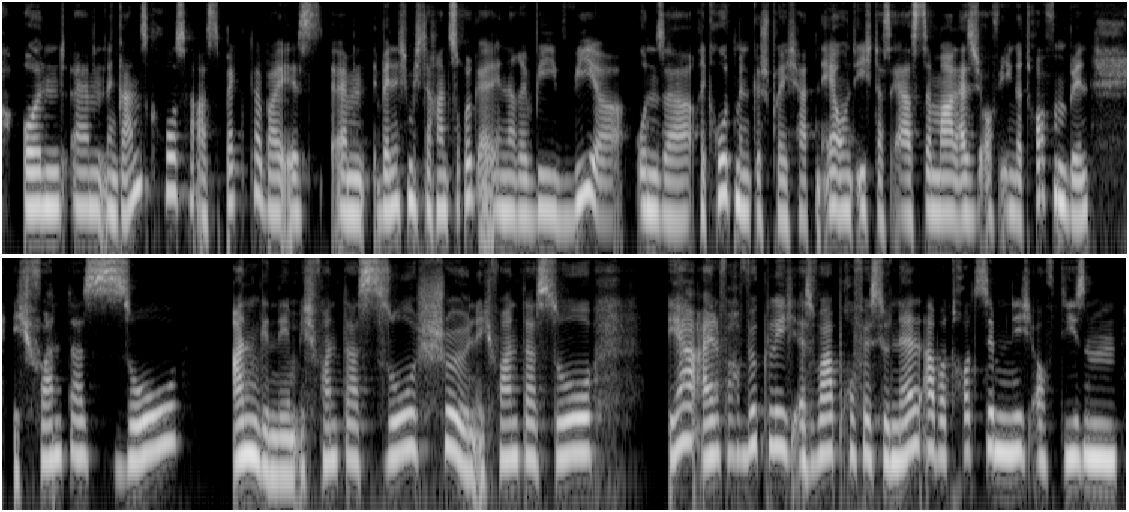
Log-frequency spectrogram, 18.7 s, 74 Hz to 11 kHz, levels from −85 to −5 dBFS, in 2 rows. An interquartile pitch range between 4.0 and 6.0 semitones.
Yes: average, 4.5 semitones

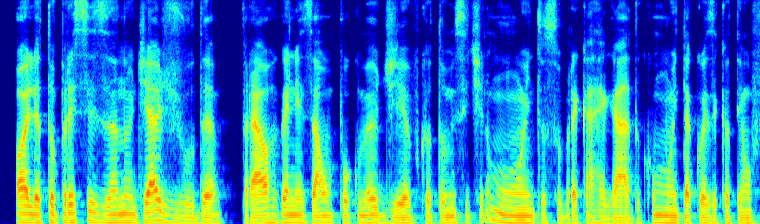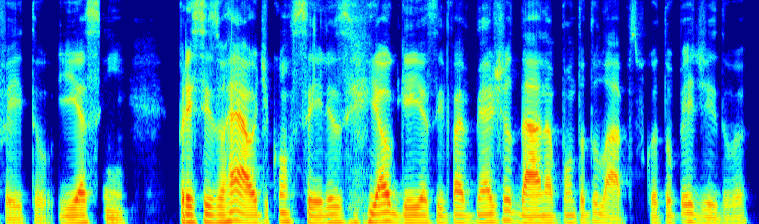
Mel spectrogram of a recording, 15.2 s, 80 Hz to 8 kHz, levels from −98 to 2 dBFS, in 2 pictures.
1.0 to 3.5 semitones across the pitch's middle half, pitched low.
Yes: narrow, 2.5 semitones; very low, 95 Hz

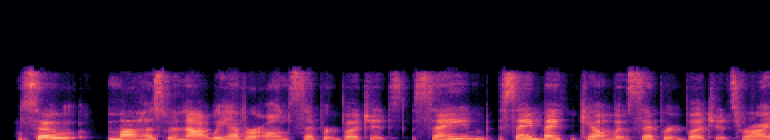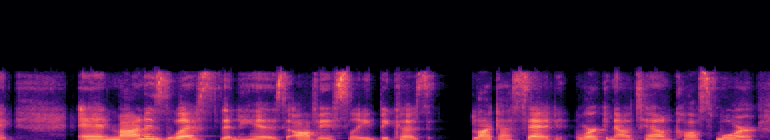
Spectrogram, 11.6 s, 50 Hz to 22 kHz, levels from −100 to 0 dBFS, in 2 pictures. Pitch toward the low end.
No: high, 220 Hz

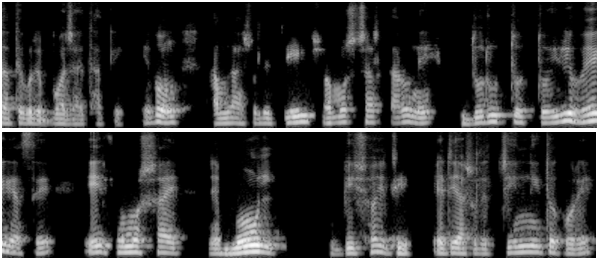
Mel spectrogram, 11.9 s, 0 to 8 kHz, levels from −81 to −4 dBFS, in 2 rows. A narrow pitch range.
No: average, 3.3 semitones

